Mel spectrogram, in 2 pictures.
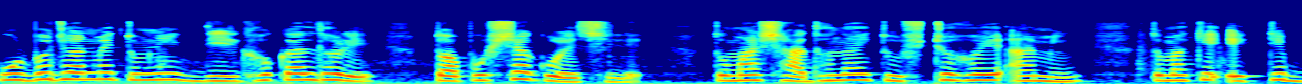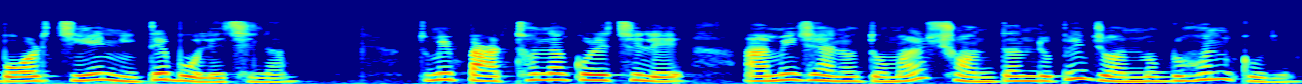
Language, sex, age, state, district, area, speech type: Bengali, female, 18-30, West Bengal, North 24 Parganas, urban, spontaneous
